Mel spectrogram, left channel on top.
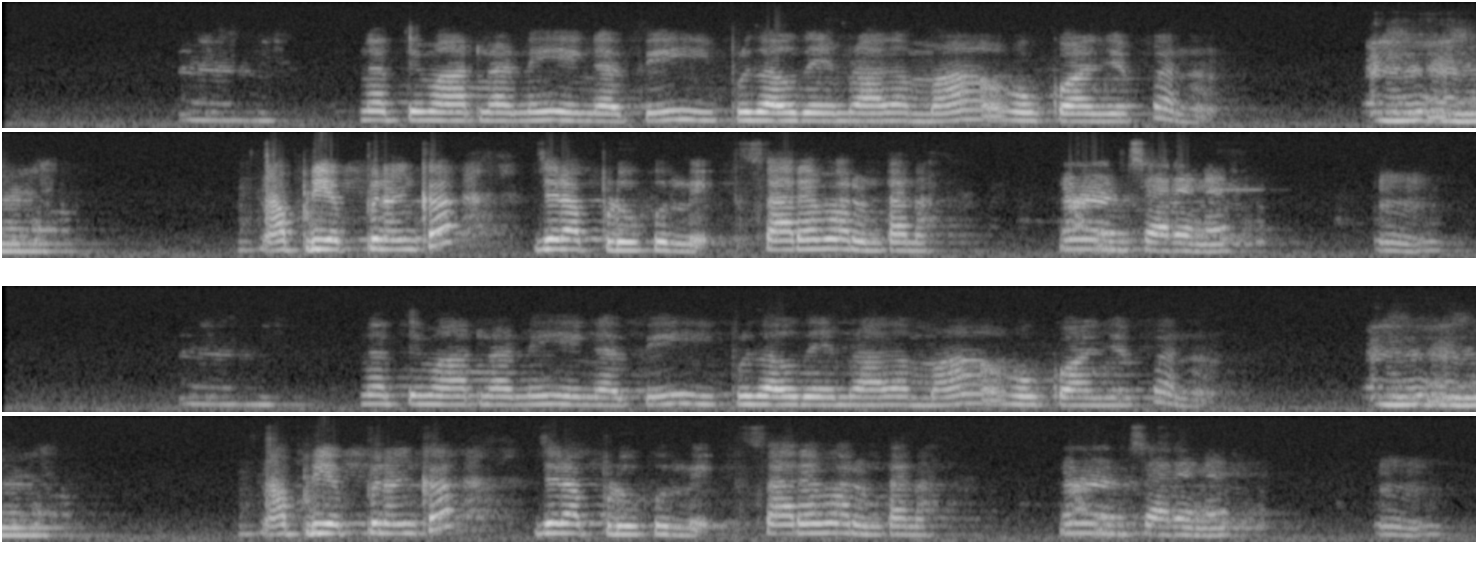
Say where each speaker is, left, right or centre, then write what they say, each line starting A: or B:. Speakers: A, on the left; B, on the left.
A: హుమ్
B: తీ మాట్లాడిని ఏం కాడ్ తీ ఇప్పుడు చదివితే ఏం రాదమ్మా ఊకో అని చెప్పి అన్నా.
A: హు హ్మ్
B: అప్పుడు చెప్పినాంక జర అప్పుడు ఉకుంది సరే మరి ఉంటానా.
A: హు సరేనే
B: బాయ్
